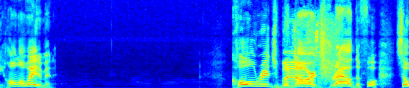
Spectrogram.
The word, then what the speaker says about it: Coleridge: So CJ is Coleridge Bernard Stroud. I said Cloridge. Coleridge Bernard Stroud the 4th. So what the fuck is the J? Hold on, wait a minute. Coleridge Bernard Stroud the 4th.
